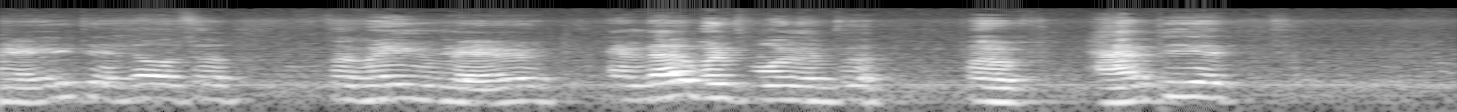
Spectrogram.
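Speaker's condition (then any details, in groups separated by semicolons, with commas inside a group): Cerebral palsy; cannot walk, uses wheelchair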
